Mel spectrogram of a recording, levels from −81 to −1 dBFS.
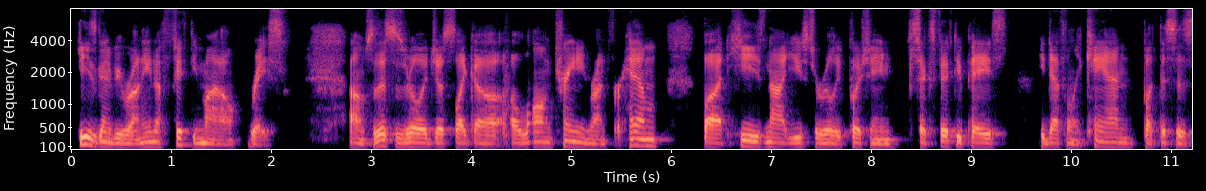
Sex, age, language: male, 20-39, English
